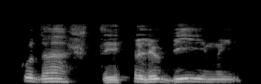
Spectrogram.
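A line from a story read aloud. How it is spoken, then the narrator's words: Moaning woman. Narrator (Russian): простонала принцесса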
